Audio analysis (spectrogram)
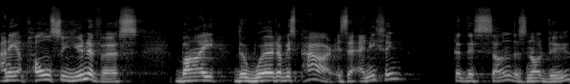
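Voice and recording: A man with a fairly high pitch speaks at a moderate pace, his tone fairly bright and his intonation lively.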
